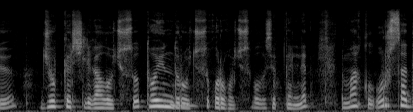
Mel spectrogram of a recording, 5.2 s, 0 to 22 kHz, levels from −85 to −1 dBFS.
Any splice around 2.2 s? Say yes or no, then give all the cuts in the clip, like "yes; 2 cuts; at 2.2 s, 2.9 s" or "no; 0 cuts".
no; 1 cut; at 4.1 s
